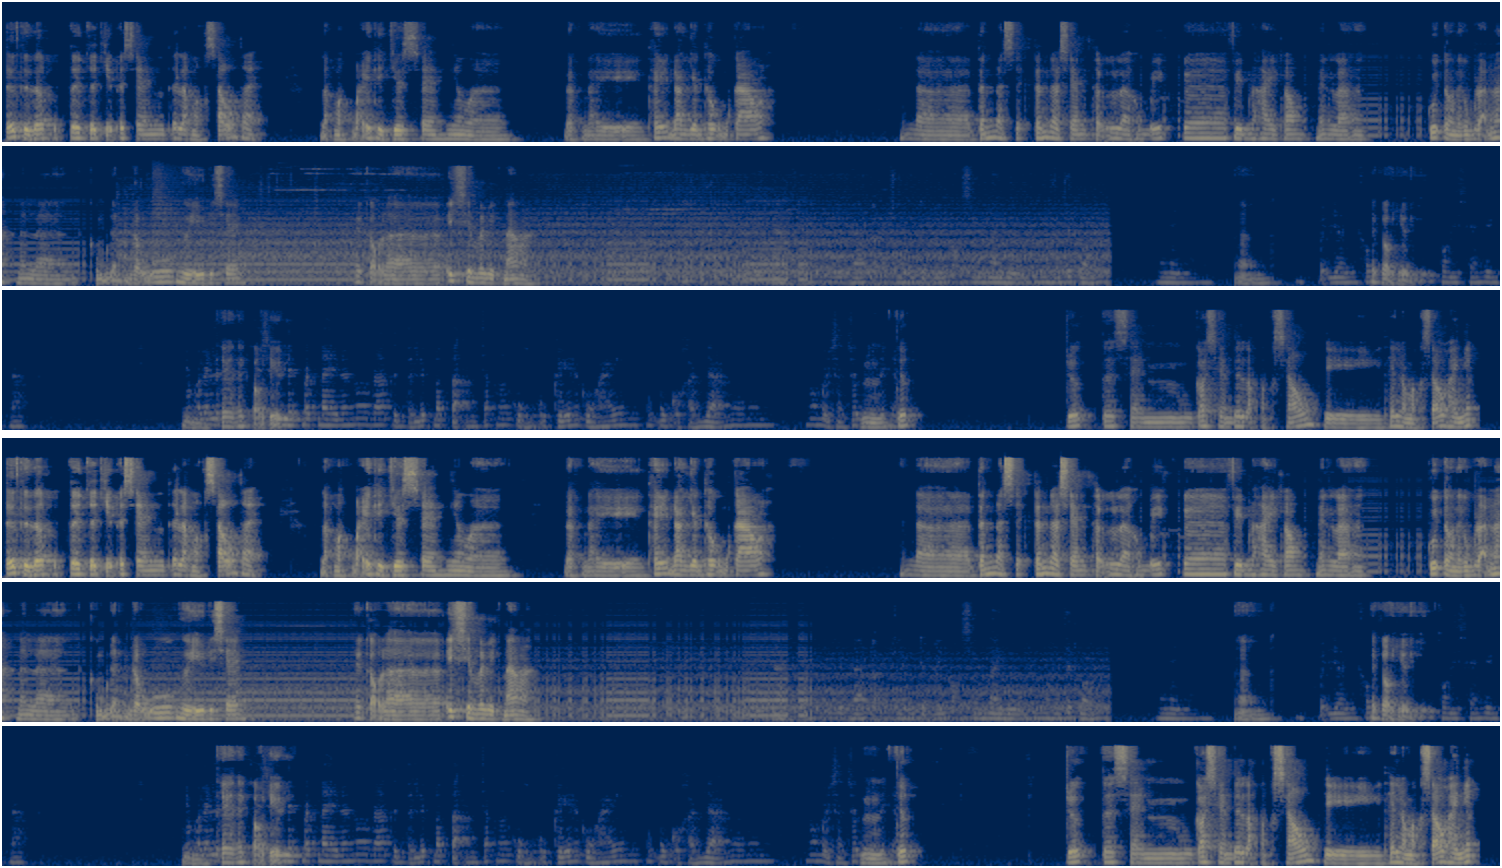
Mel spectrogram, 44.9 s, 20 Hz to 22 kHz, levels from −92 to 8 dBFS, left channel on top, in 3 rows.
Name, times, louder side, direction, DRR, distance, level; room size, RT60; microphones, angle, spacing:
voice 1, 0.0-2.6 3.2-5.1 5.6-7.7 9.0-13.7 14.3-17.5 18.5-20.4 27.3-27.7 28.7-29.2 31.8-31.9 32.2-32.9 38.5-39.1 40.6-44.7, right 6 dB, 85° right, 0.9 m, -33 dB
sound 1, 10.2-24.1, right 2 dB, 35° right, 3.0 m, -51 dB
Vehicle horn car horn honking / Traffic noise roadway noise, 16.1-26.1, left 3 dB, 50° left, 4.7 m, -53 dB
voice 2, 21.7-26.0 26.5-27.1 27.9-29.0 29.4-30.2 31.7-37.7 38.0-39.0, equal, 5° right, 3.2 m, -56 dB
head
